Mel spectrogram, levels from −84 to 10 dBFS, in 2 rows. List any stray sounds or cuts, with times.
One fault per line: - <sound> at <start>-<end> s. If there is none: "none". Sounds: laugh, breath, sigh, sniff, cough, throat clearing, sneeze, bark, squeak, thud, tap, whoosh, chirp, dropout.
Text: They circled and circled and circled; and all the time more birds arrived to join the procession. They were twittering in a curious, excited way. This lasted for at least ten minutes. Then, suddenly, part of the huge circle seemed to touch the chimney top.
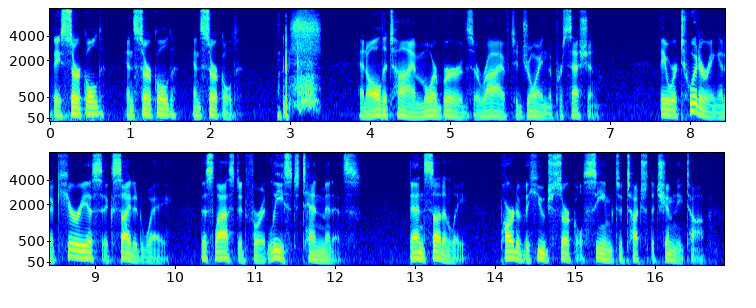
- sniff at 2.8-3.4 s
